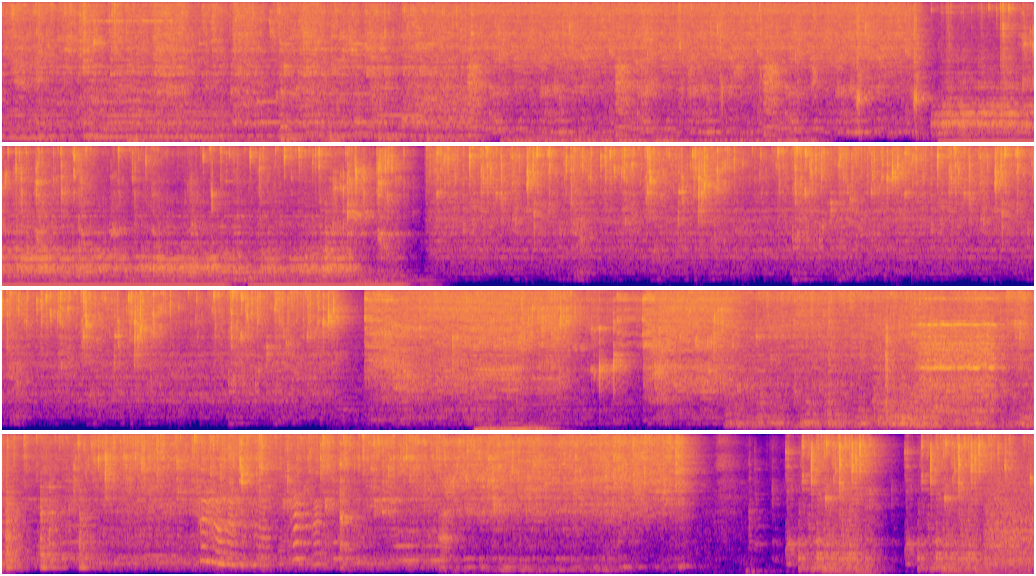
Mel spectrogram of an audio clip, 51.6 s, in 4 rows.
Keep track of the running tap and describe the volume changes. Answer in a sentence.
The volume of the running tap stays about the same.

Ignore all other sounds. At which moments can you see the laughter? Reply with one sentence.
You can hear the laughter from 41.1 to 42.7 s.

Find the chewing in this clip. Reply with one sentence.
You can hear the chewing from 6.2 to 17.9 s.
